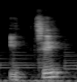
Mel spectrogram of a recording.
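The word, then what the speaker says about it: 一: It's pronounced in Mandarin, in Japanese, ichi.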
